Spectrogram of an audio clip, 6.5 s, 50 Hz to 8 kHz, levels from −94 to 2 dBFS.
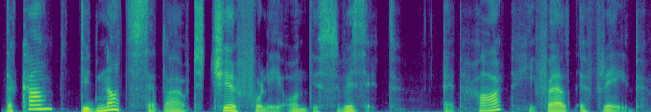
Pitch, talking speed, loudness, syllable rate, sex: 165 Hz, 140 wpm, -19 LUFS, 3.5 syllables/s, female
